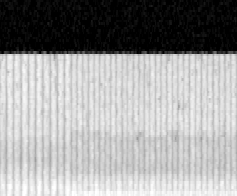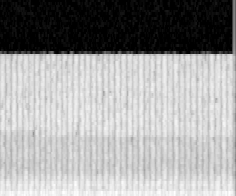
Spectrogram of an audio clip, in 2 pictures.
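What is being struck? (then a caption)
Foam microphone windscreen. A black foam windscreen on a large microphone is rubbed and scratched quickly from both sides with flat hands and fingertips. The result is a dense, continuous stream of rapid, muffled scratching and rustling, heavy in deep low-end rumble with almost no high content.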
